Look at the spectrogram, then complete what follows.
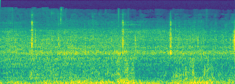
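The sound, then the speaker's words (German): Steady rushing wind and a low rolling rumble of someone riding a bicycle through Sasel, with a few faint, irregular clicks and ticks scattered throughout. No one speaks. “Mit mehr Reifen, ein Auto. Ein Fahrrad.”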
